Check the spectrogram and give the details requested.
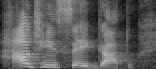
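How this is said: How and gato are stressed; do you is weak.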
